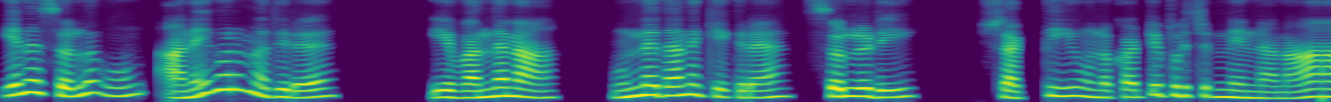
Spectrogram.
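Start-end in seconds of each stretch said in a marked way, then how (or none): none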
